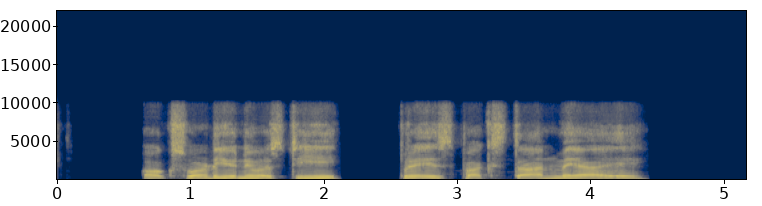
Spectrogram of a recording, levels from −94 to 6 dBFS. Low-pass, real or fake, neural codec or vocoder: 9.9 kHz; fake; vocoder, 22.05 kHz, 80 mel bands, WaveNeXt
